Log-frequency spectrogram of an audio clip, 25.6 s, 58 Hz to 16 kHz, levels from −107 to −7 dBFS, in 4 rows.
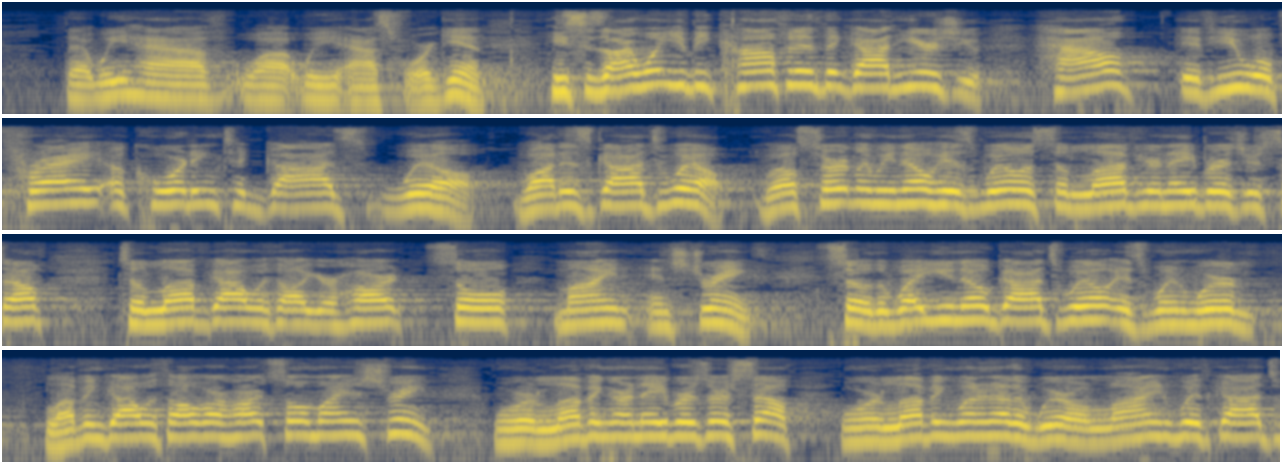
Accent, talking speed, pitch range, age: American, 215 wpm, 170-210 Hz, 50-69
